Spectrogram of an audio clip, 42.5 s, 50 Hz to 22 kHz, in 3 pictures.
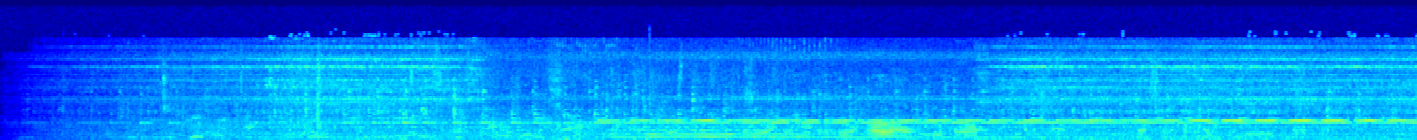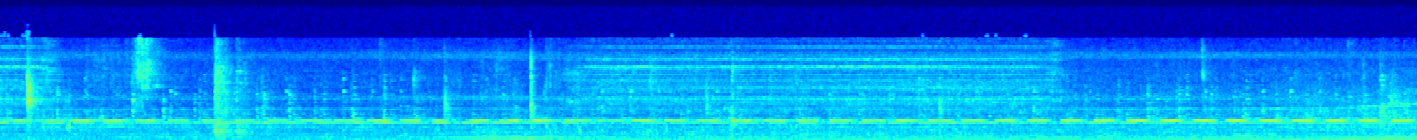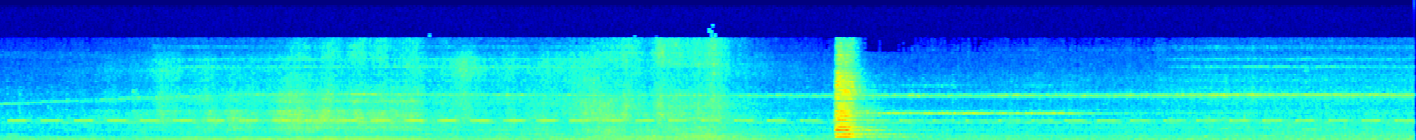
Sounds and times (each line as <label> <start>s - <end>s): Freight Train Passing 0.8s - 42.5s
